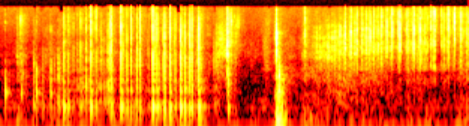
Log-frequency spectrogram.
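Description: A thick, solid paperback book with a paper cover and paper pages is held in both hands near the microphone, handled and its pages riffled or flipped with the fingertips. A quick run of soft, crisp paper ticks and rustles fills the first two seconds, followed by a single louder, low thump near the three-second mark. The clip ends in a steady, airy papery hiss that grows slightly brighter.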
